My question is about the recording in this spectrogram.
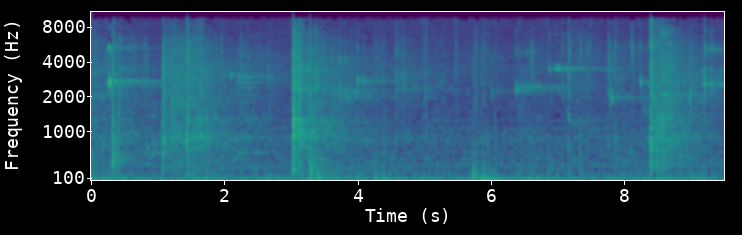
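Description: Badminton rackets striking a shuttlecock in a doubles rally: several sharp hits a second or more apart, the loudest about three seconds in, with short high squeaks between them over a steady low hall rumble.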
